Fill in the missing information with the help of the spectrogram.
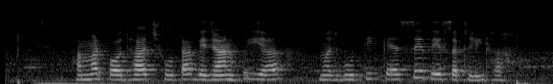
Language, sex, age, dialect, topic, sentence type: Magahi, female, 31-35, Western, agriculture, question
